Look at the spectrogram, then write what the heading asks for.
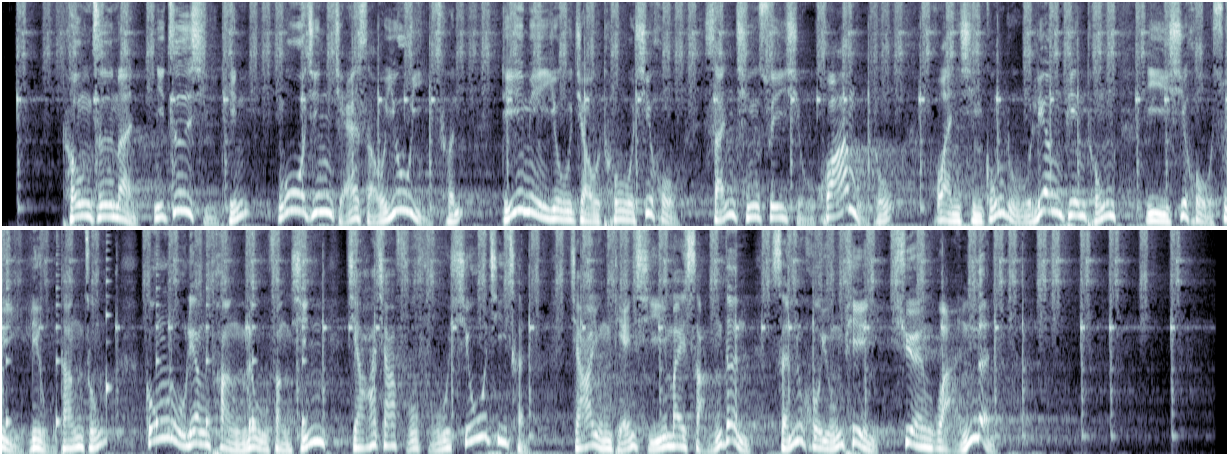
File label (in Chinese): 男 四川话方言 快板; 中英双语; 轻松活泼; 美好生活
